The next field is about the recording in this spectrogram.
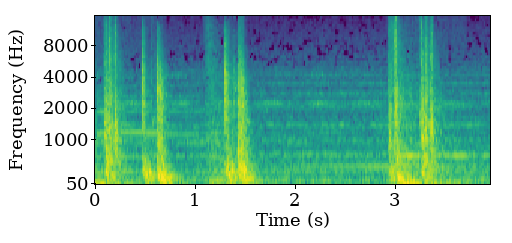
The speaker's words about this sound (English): they locked the doors and windows tight. This was the case every night years now.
